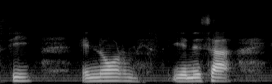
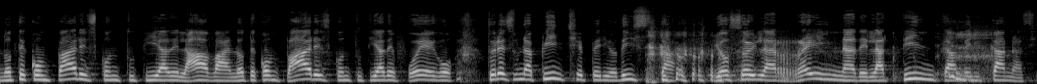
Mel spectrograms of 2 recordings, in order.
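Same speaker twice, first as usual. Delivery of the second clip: yell, pitched higher; 4 semitones higher than usual. Retelling how an aunt yelled at the start of a journalism career: imitating Pita Amor yelling. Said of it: "me empezó a gritar".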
